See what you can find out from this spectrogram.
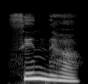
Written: ಸಿಂದ

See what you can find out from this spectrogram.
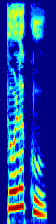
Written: ತೊಳಗು

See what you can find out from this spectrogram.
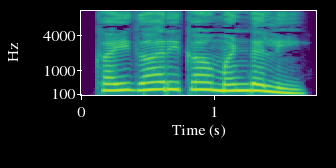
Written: ಕಕ್ಕರಿಕೆ

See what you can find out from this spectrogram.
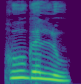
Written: ಹೂಗಲ್ಲು

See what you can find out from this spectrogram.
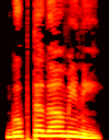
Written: ಗುಪ್ತಗಾಮಿನಿ

